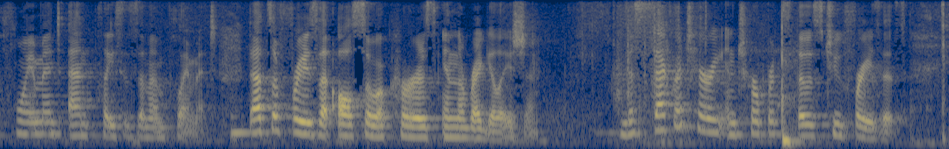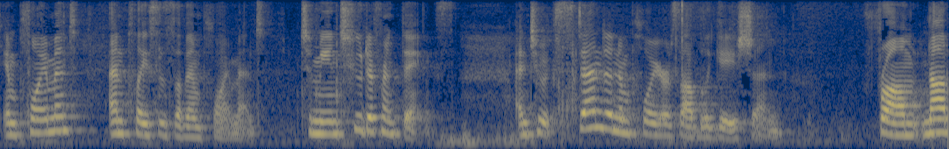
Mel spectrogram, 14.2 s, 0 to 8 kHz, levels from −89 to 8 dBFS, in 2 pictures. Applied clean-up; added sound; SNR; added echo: none; none; none; none.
